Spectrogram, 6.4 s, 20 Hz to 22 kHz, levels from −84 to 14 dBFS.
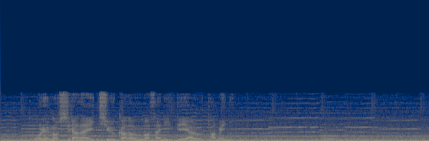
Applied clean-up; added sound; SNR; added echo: none; Engine; -2 dB; none.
